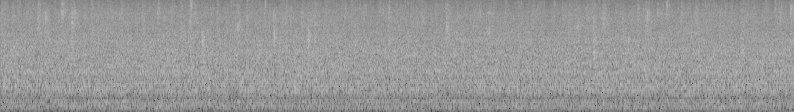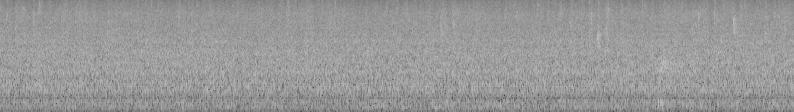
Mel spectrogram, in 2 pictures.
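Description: Steady rain falling, an even hiss with scattered drip ticks, and one sharper tap near the end.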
